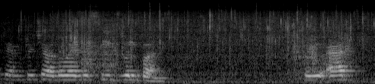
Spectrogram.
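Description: Chopped yellow onion, added after cumin, sizzles steadily in hot oil as it fries until soft, a continuous crackling hiss, with a muffled voice briefly speaking over it at the start and again near the end.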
